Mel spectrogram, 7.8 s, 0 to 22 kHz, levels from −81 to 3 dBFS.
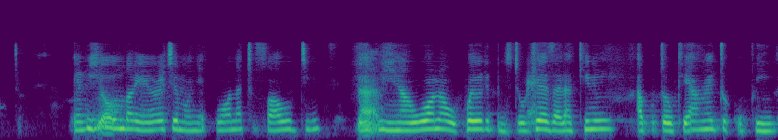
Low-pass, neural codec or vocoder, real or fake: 7.2 kHz; codec, 16 kHz, 0.5 kbps, FunCodec, trained on Chinese and English, 25 frames a second; fake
